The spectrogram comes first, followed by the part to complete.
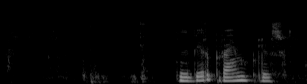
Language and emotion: Russian, neutral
